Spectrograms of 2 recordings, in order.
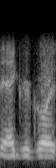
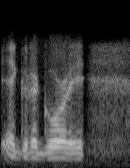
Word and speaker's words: egregore: Well, we just go with egregor because that's the easiest, but it is Greek, so it should be more like egregor uh or egregor, but you know, egregor is fine.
